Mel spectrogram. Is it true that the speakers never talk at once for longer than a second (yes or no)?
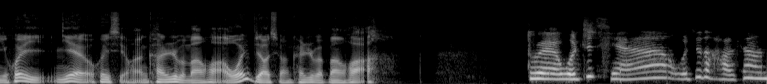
yes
